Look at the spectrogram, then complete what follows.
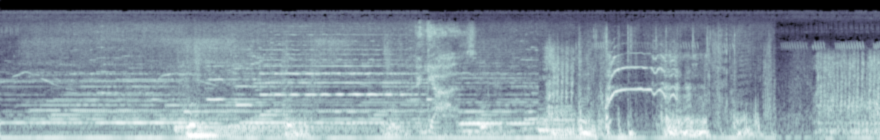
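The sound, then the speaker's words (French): A horse, Pegasus the winged horse of Greek myth coming to drink under a full moon, whinnies loudly over a bed of layered ambient tones, with scattered hoof clops and snorts; a second rising neigh cuts through near the end. “Quand la pleine lune brille sur les eaux, on dit que Pégase, le dernier des chevaux ailés, vient s'y désaltérer.”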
